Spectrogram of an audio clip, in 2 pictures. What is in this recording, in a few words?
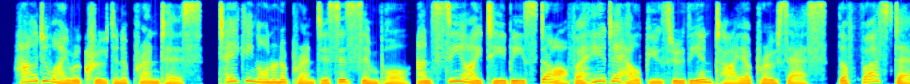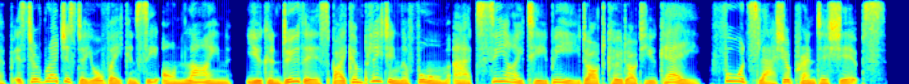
neutral corporate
